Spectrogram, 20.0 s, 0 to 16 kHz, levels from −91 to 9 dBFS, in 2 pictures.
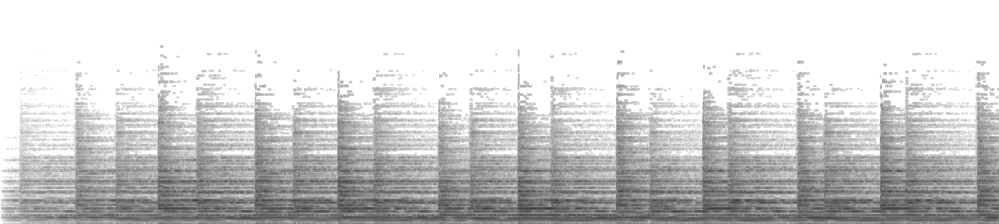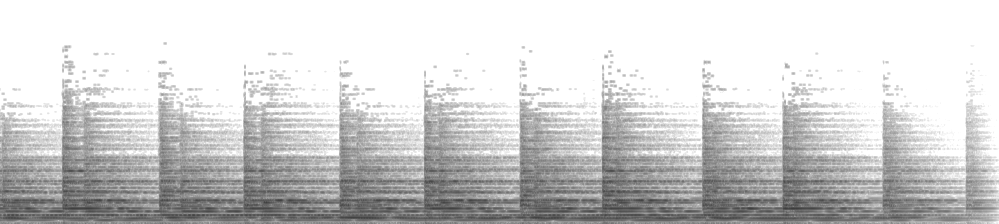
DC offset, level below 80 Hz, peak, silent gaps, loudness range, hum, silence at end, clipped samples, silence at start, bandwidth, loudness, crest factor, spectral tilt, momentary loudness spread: under 0.1%; -48 dBFS; -2 dBFS; none; 1 LU; none; 0.1 s; under 0.1%; 0.1 s; 12 kHz; -19 LUFS; 18 dB; -2.5 dB/octave; 9 LU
